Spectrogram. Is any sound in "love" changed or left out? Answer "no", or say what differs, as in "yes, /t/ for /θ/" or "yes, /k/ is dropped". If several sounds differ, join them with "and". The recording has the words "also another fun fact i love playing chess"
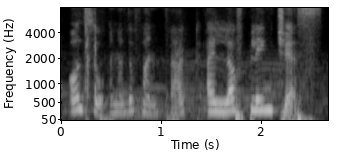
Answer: no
